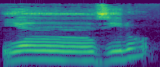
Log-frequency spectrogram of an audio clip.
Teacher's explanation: النون مع الزاء هنا لدينا حكم الإخفاء الحقيقي بغنة مرققة المرتبة الوسطى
